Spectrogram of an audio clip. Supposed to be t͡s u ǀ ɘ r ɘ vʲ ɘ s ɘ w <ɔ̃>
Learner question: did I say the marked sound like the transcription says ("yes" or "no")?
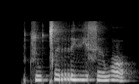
no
